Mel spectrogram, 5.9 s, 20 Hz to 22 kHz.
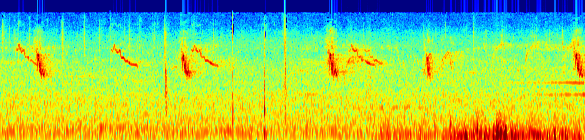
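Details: Japanese wagtail in Kanagawa on 24 April 2012 gives sharp, high, down-slurred chips in loose pairs about once a second, with a few dry clicks and a low rumble of background noise.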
